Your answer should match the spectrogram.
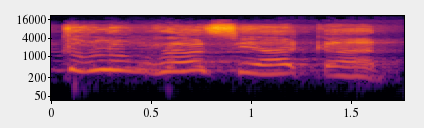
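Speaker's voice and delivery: high, loud begging voice; high pleading woman. Acted. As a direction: plead up high like a desperate wife. Wife pleading. (istri memohon ke dokter dengan suara tinggi)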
